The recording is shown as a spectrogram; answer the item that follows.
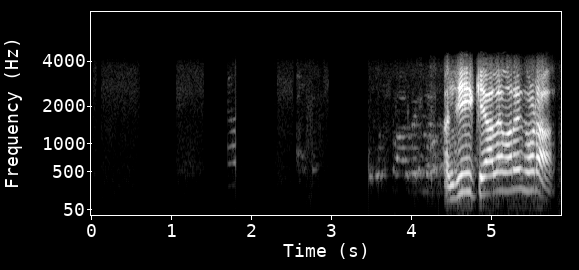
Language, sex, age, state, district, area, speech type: Dogri, male, 30-45, Jammu and Kashmir, Samba, rural, conversation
